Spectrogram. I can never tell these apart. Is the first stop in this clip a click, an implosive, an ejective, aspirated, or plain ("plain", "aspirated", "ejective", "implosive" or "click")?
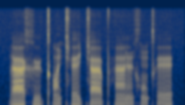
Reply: ejective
